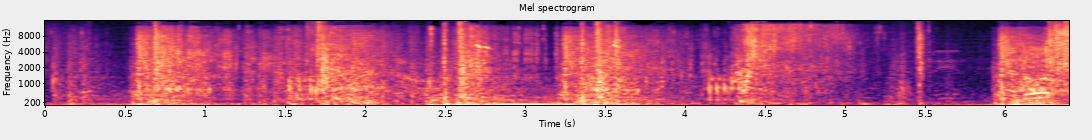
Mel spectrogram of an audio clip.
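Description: Gunfire in the video game Fallout 4, a run of loud, close booming shots and thuds in uneven bursts over game noise.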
